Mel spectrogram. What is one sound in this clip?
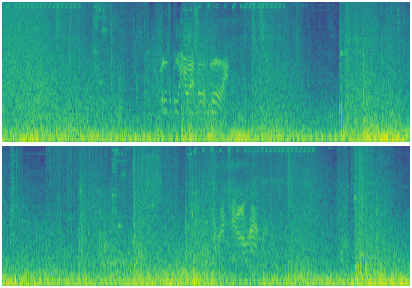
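Cannon shots and explosions boom repeatedly.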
